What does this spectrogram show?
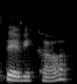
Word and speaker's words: Devika: Have I pronounced your name correctly, Devika? Would you like to correct me? Yes, my name is Devika, and you said properly.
